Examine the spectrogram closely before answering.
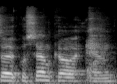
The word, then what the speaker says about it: Kusenko: We should get the pronunciation right. Yeah. So no, it's Kusenko, but it's actually.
